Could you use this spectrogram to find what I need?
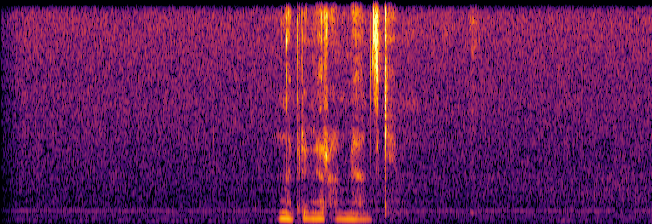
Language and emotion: Russian, neutral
